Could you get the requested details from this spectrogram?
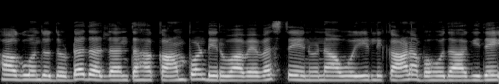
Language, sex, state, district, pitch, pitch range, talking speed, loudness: Kannada, female, Karnataka, Mysore, 200 Hz, 195-215 Hz, 110 wpm, -14 LUFS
